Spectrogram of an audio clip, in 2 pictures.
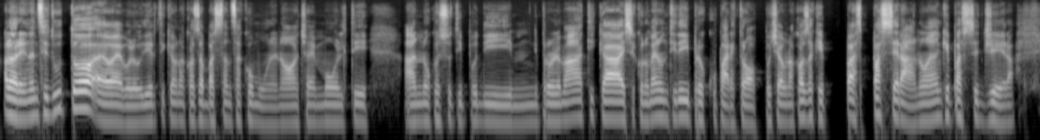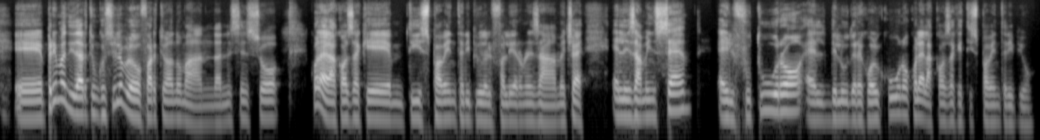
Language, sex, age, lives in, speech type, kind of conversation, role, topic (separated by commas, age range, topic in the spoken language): Italian, male, 25-29, Italy, conversation, advice, advisor, Come vivi la paura di fallire un esame, una certificazione o un corso importante?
